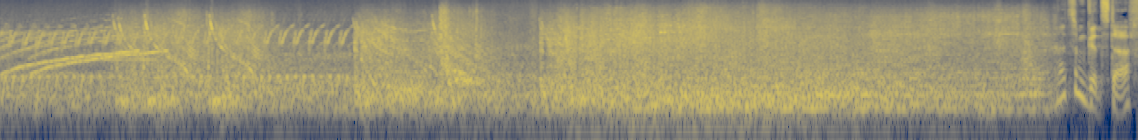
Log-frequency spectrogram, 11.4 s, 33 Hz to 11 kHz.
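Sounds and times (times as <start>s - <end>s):
probe droid electronic alarm of rising warbling tonal sweeps: 0.0s - 5.1s
loud sustained explosion with plywood sheet snapping: 3.5s - 10.5s
speech: 10.8s - 11.3s.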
